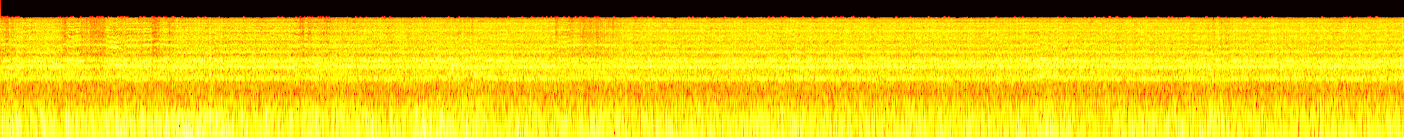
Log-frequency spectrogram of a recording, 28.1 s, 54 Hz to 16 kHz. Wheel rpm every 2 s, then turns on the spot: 160, 160, 160, 160, 160, 170, 160, 160, 160, 160, 160, 160, 160, 160.
none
